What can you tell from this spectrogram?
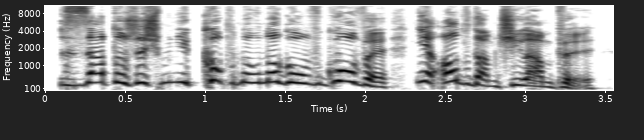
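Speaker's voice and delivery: put-on high, boyish voice refusing; a lad standing up to his uncle, pitched high; defiant young Aladyn. Aladyn refuses the sorcerer after the kick, high defiant boy voice. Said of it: "zawołał".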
